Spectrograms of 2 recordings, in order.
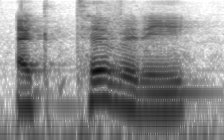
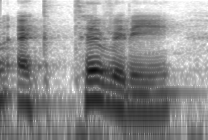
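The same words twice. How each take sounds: No difference in how they are said.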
